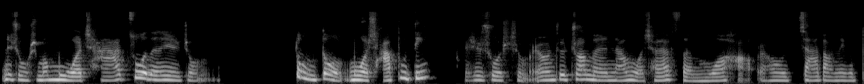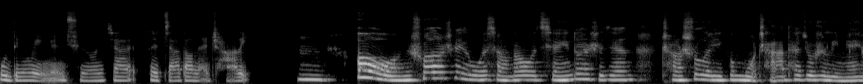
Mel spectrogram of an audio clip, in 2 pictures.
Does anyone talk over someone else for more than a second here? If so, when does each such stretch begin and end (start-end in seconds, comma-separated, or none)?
none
